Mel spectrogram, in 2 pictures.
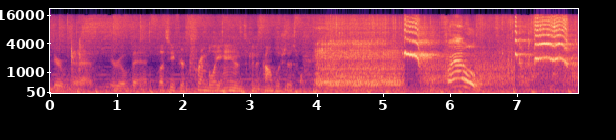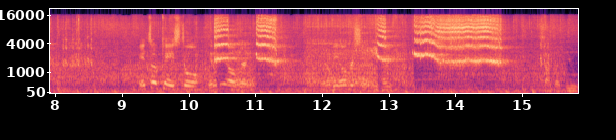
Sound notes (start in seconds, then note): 4.3 drill whirring then squeaking; 7.5 drill squeaking; 13.3 drill squealing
